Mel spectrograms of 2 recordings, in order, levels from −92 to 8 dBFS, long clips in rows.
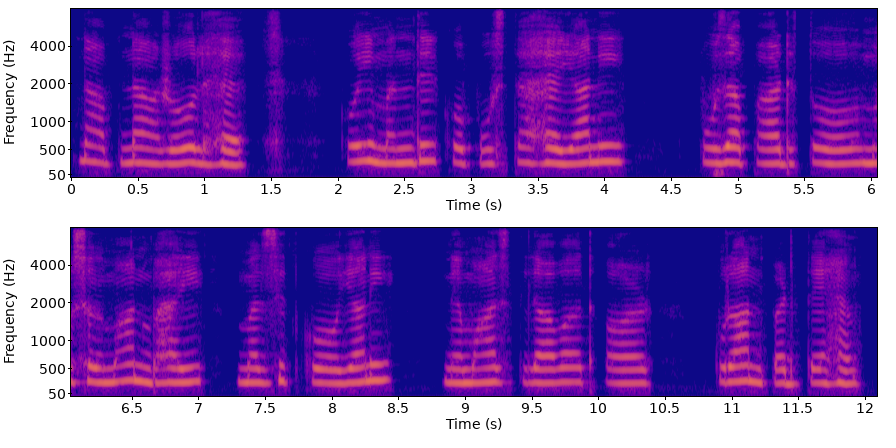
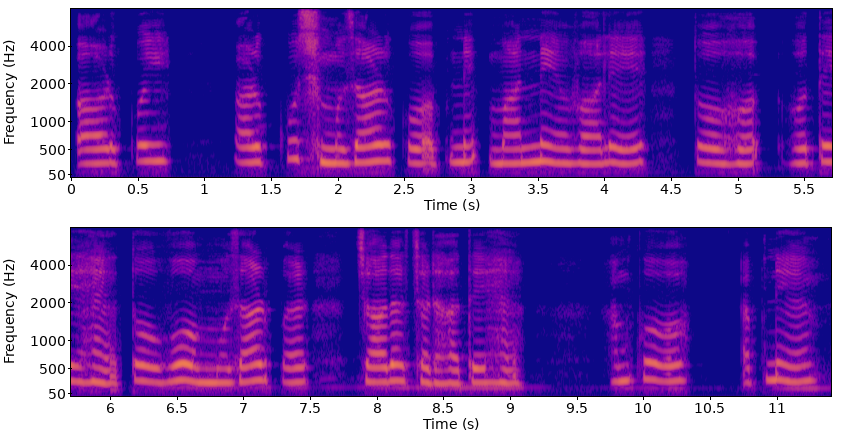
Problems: none marked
